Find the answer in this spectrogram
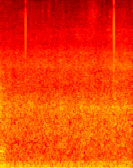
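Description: A steady, low outdoor rumble that wavers in level, with a couple of faint clicks.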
